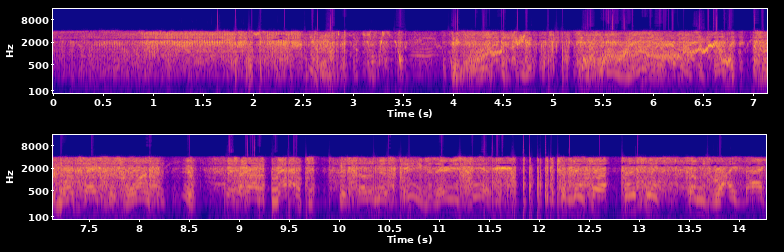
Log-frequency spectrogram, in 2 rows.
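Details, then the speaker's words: Silvertone tube portable radio, likely 1959 model year, with selenium rectifier, plugged in on a cheater cord for testing: thin midrange broadcast voices and music come through steadily with no hum or dropouts. Radio playing normally. "plugged in the cheater core for testing and you hear the result"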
